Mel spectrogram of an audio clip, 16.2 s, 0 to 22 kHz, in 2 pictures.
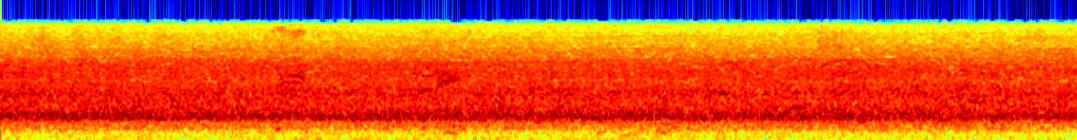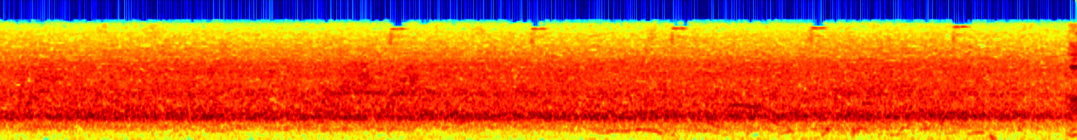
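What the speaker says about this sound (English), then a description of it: "Decibels rising as the crowd gets behind this defense on 3rd down" A football stadium crowd roars steadily in support of the defense on third down, a dense, sustained wall of cheering and noise that holds at high level throughout with no clear breaks.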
